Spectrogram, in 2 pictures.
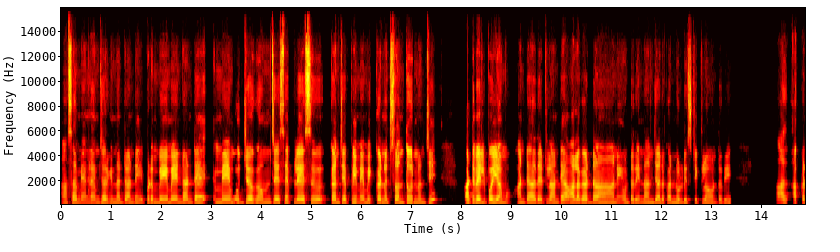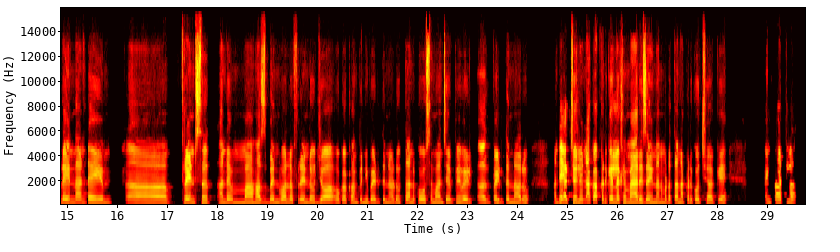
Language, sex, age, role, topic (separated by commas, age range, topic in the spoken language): Telugu, female, 40-44, guest, ఒక ఆర్థిక సంక్షోభం మీ దృక్పథాన్ని ఎలా మార్చిందో చెప్పగలరా?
